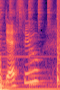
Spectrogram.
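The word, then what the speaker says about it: です: are just there like there's a u and desu but you're actually just supposed to say this which i learned from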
